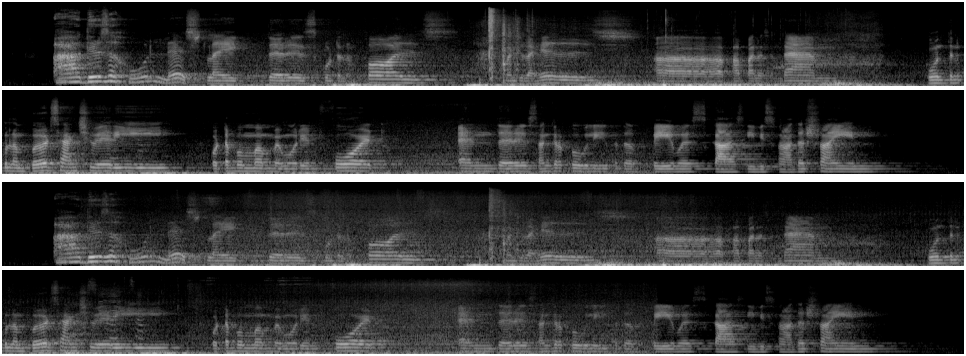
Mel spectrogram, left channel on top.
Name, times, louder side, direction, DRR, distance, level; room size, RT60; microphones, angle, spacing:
voice 1, 0.5-4.5 5.0-8.4 9.2-11.4 11.7-13.6 14.2-18.4, left 3 dB, 30° left, 1.0 m, -31 dB
sound 1, 0.8-16.2, right 1 dB, 80° right, 1.5 m, -30 dB
sound 2, 4.7-8.9, left 4 dB, 80° left, 1.4 m, -36 dB
22.5 x 22.5 x 6.1 m
head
